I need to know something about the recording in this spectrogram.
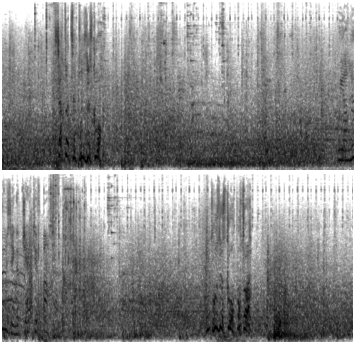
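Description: Rifle shots crack and echo through a hall.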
